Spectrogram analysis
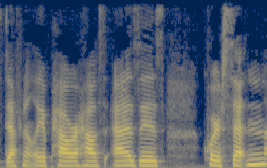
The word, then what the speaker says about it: quercetin: a powerhouse as is quercetin i've also heard that pronounced quercetin tomato tomato i guess now this particular supplement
